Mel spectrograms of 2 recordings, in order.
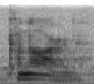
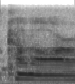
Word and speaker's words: canard: on it which is Canard see a n a r d in French it's canar I'm sure you don't say the D canar but uh it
